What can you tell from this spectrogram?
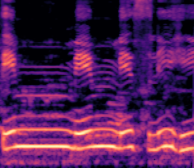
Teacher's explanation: میم جو ہے یہ تشدید والی ہے تو اس پہ غنہ کریں گے۔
